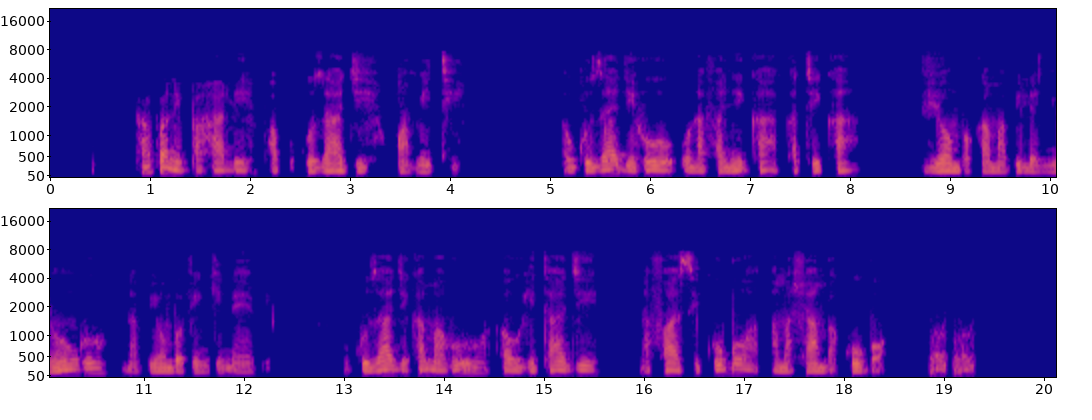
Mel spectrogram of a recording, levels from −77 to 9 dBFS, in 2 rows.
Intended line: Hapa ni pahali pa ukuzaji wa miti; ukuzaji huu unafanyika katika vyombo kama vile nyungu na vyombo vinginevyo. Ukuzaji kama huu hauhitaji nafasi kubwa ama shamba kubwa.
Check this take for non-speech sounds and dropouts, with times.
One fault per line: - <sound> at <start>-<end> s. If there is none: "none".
- laugh at 18.9-19.3 s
